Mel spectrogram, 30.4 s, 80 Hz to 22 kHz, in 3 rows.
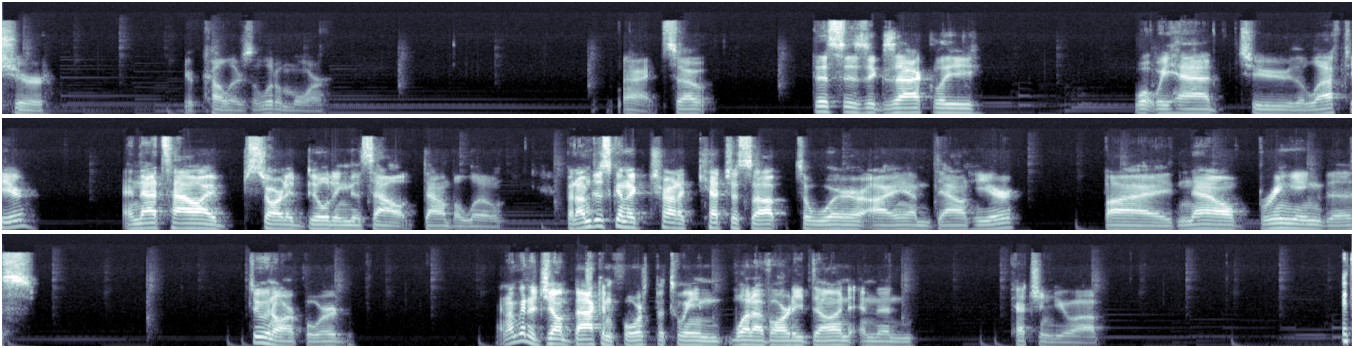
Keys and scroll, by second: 3.4 i, 4.5 v, 4.9 space, 7.2 l, 9.0 v, 11.0 super+-, 11.3 space, 21.0 super+=, 21.4 space, 22.6 super+-, 26.3 super+g, 28.8 shift+o.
